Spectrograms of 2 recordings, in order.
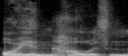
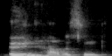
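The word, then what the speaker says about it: Oeynhausen: übrigens in Bad Euenhausen, ne? – Öhnhausen.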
